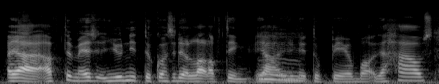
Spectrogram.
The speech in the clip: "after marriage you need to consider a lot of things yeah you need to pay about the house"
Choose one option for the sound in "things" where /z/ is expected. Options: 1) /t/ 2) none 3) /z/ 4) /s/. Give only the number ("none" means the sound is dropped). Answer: 2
